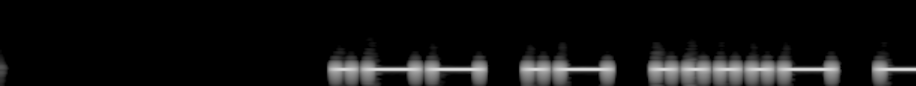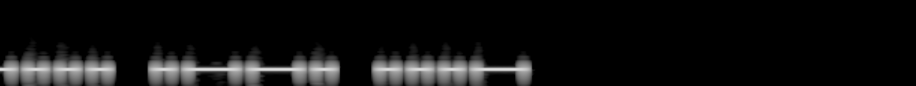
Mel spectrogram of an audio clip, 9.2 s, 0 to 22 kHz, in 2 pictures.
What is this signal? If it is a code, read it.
Morse code, heard as a keyed tone, about 15 wpm, 700 Hz. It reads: WA4BPV
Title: USA Call Signs - 6 Characters - Repeated 3x - 15wpm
